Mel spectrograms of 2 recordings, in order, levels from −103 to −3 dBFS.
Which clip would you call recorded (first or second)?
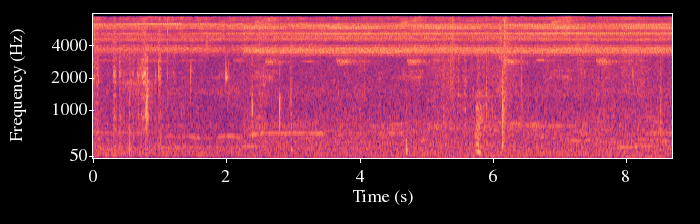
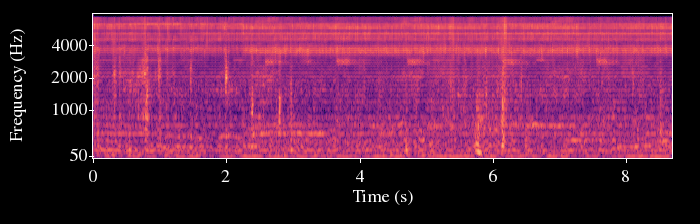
first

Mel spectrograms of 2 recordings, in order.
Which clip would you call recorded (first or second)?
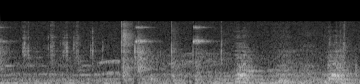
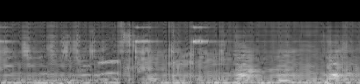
first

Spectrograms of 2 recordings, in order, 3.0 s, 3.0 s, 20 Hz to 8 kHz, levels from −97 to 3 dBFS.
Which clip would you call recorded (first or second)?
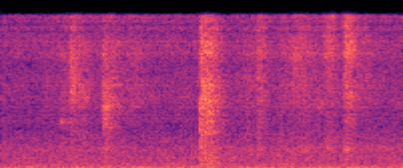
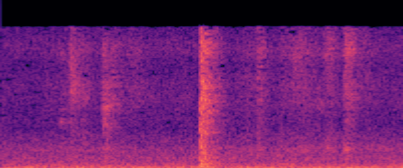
second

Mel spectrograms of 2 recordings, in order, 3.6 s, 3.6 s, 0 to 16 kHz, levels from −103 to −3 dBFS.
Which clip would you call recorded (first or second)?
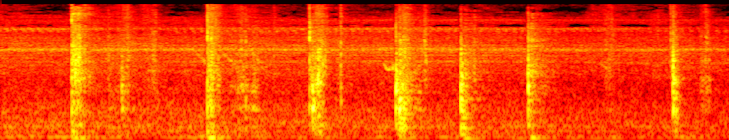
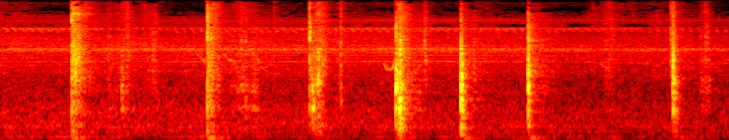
second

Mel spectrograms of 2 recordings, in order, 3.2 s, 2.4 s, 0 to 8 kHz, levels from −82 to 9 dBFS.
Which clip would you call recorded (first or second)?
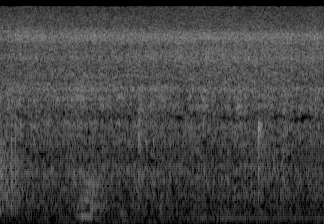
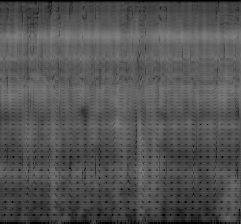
first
